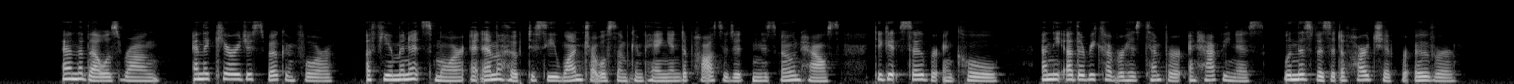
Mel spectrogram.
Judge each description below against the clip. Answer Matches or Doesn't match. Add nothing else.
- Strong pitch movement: Doesn't match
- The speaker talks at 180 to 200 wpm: Matches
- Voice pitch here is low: Doesn't match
